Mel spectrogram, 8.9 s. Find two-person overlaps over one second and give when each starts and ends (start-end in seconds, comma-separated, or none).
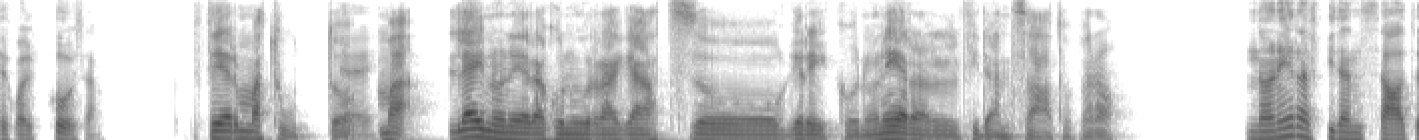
none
